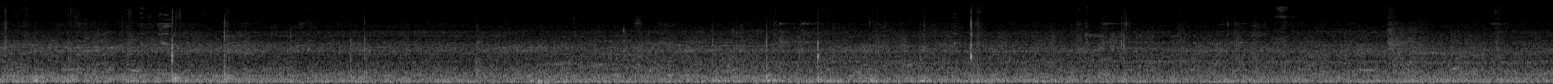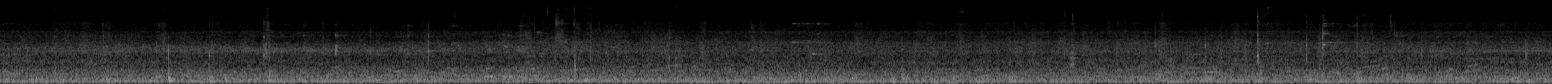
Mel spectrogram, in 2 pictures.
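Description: Steady background murmur of indistinct voices with occasional light ticks and clinks.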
